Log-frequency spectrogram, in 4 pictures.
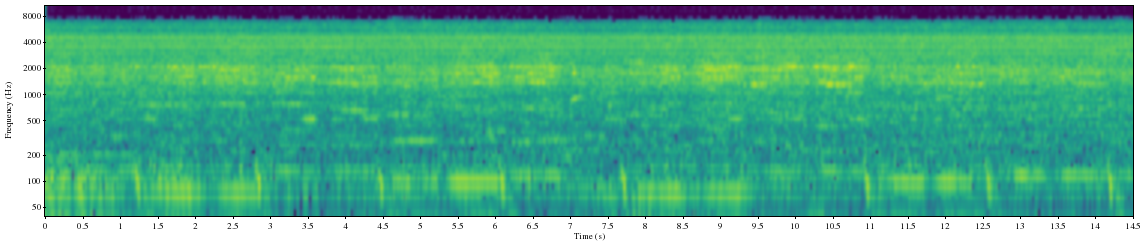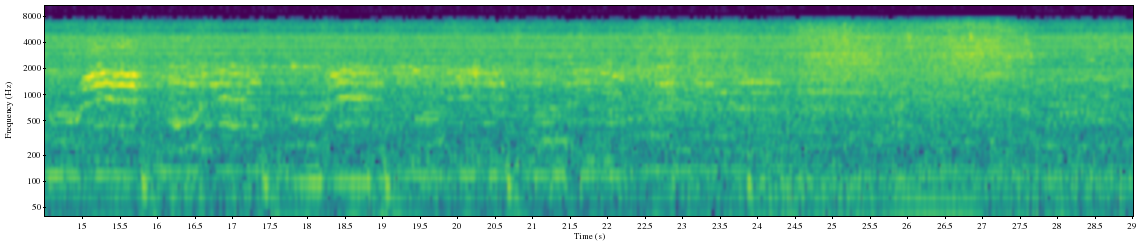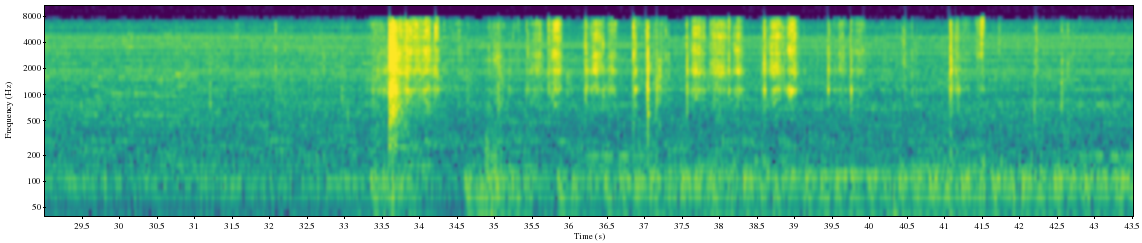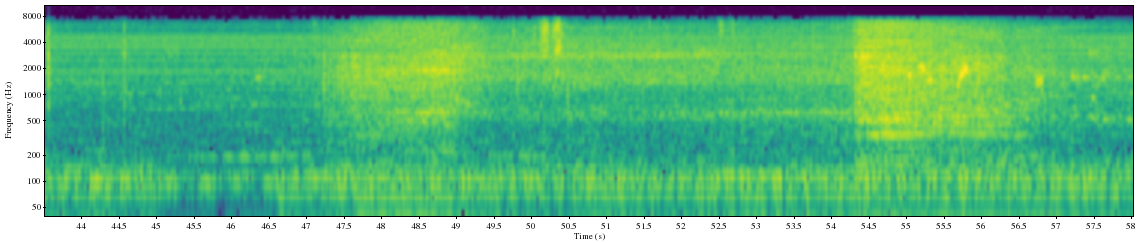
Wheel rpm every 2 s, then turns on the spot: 0, 0, 0, 0, 0, 0, 0, 0, 0, 0, 0, 0, 0, 0, 0, 0, 0, 10, 10, 10, 0, 0, 0, 0, 0, 0, 0, 0, 0.
none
